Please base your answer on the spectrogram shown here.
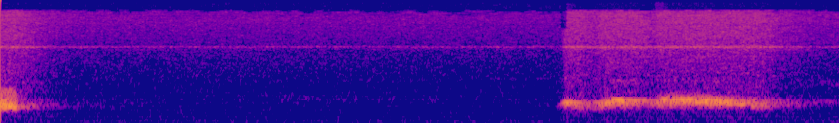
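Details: Spotted dove singing giọng thổ coos: after a long quiet stretch with faint hiss and a steady high whine, a single drawn-out, wavering mid-pitched coo rises in loudness.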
